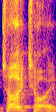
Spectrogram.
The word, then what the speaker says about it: toetoe: where it's called the New Zealand Toi Toi, which is spelled T-O-E-T-O-E.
